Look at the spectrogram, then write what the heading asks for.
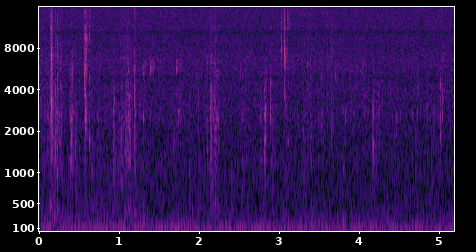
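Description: Faint chewing of a soft chocolate donut hole, with scattered small clicks of the mouth.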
